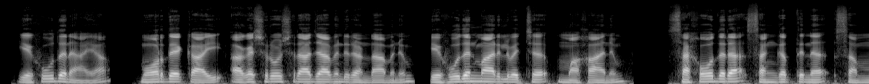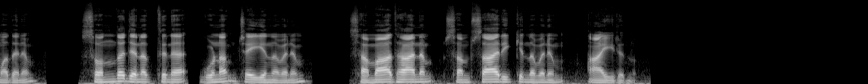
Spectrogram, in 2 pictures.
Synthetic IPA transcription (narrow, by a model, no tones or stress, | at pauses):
je̞huːd̪ɐna̰ːjɐ | mo̞ːrd̪eːkːaːjiɐɡɐɕɐɾo̞ːɕɐɾaːd͡ʑaːʋindeɾe̞ɳɖaːmɐnumje̞ɦuːd̪ɐnmaːɾilʋɐt͡ɕːɨmɐhaːnum | sɐho̞ːd̪ɐɾɐsɐŋɡɐt̪ːinɨsɐmːɐd̪ɐnum | swɐnd̪ɐd͡ʑenɐt̪ːinɨɡuɳɐmt͡ɕe̞jːunːɐʋɐnum | sɐmaːd̪ʱaːnɐmsɐmsaːɾikʲːunːɐʋɐnumaːjiɾunːu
